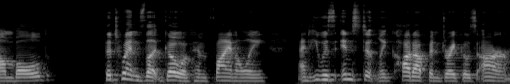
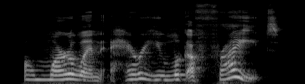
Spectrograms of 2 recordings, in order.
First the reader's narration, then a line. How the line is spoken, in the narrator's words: Draco murmured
